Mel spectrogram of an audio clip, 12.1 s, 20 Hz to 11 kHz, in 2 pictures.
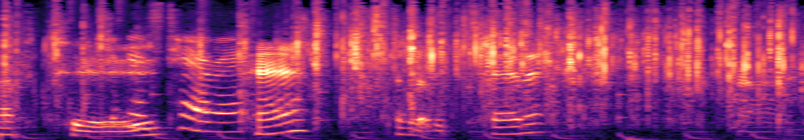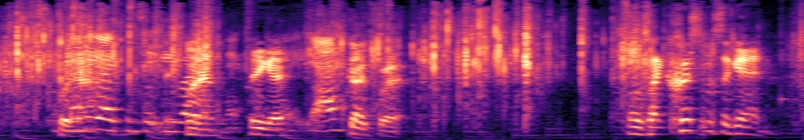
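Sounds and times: plastic wrapper crinkling: 0:00.0 - 0:12.0.

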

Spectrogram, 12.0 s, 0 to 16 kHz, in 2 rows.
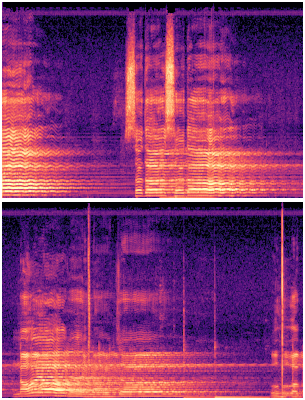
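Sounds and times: harmonium holding a chord: 0:00.0 - 0:12.0
person singing: 0:00.0 - 0:12.0.

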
